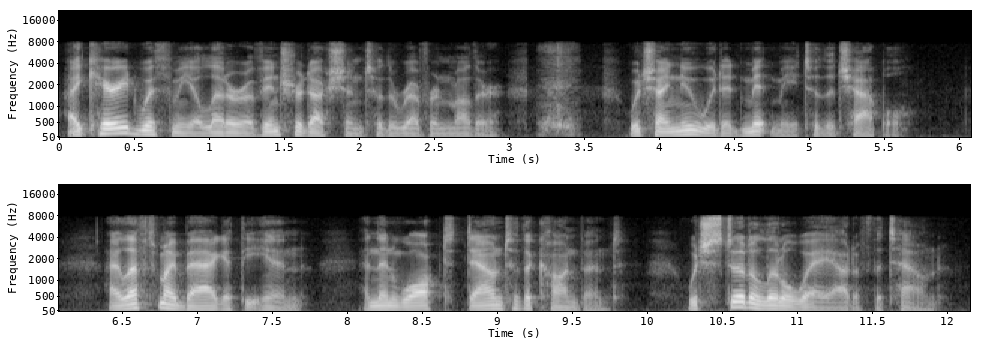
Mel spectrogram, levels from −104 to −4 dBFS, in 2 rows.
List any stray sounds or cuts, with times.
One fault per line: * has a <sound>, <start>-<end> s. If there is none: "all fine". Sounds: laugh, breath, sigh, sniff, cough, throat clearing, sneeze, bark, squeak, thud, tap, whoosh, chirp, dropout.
* has a sniff, 3.2-3.5 s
